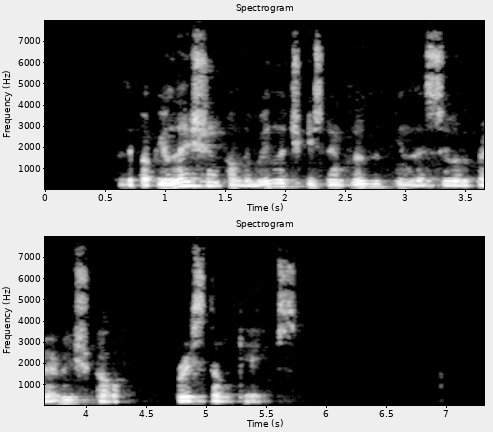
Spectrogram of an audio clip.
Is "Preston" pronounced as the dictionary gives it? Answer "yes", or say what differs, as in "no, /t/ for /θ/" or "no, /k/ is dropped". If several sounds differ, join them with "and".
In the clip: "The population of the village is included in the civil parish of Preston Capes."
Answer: no, /b/ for /p/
